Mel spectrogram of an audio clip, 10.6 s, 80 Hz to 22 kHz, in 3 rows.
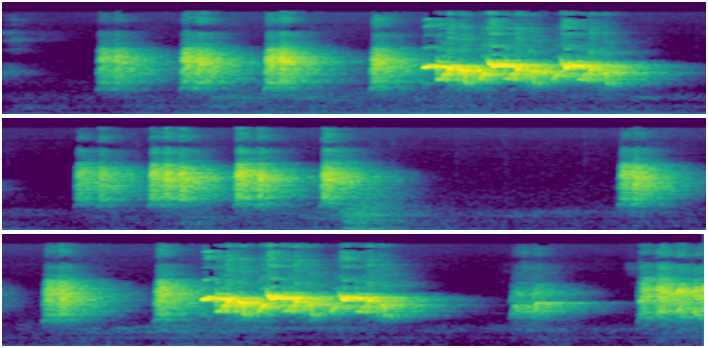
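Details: Caught at Medical City, a white-eared bulbul of the Baghdadi song type, 14 April 2021: clusters of short staccato notes followed by a louder slurred warble, repeated after gaps, with a faint low hum beneath.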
